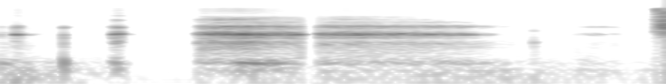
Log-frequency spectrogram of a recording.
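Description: A sharp, breathy intake of air followed by a longer airy breath, after soft clicks; a brief gasp.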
